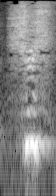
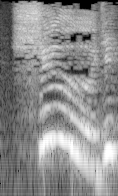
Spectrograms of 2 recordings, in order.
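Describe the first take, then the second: First: The middle consonant is a voiceless sh sound. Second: The middle consonant is a voiced j sound. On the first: "普通読む" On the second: "濁らした言い方をするんです"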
